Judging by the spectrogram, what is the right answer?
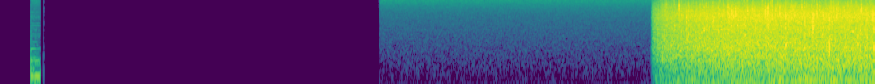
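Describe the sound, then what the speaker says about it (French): Heavy cartoon rain bursts in suddenly after a short click and a stretch of near silence, becoming a loud, dense, continuous downpour that fills the last few seconds. "Il pleut trop fort, on ne peut pas jouer dehors."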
